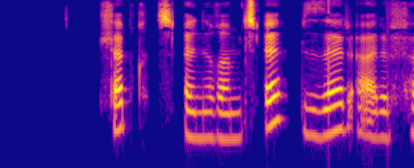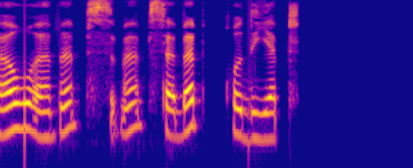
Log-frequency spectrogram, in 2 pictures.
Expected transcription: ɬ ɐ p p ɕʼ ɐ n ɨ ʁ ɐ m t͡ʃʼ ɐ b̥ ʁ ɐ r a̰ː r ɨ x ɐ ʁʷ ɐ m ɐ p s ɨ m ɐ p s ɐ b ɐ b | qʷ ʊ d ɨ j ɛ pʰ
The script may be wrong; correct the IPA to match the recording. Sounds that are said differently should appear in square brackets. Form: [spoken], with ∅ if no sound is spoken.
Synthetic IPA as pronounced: ɬ ɐ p [q] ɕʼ ɐ n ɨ ʁ ɐ m t͡ʃʼ ɐ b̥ [z] ɐ r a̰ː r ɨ [f] ɐ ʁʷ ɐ m ɐ p s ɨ m ɐ p s ɐ b ɐ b | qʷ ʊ d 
